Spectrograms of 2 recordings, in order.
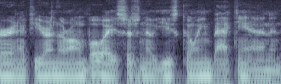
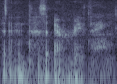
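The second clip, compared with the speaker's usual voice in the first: whispered reply; 15 dB quieter than usual. Real, not acted.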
